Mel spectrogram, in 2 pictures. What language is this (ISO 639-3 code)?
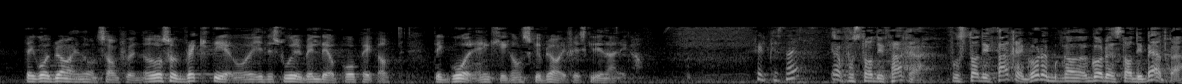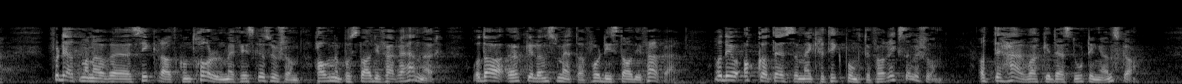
nor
